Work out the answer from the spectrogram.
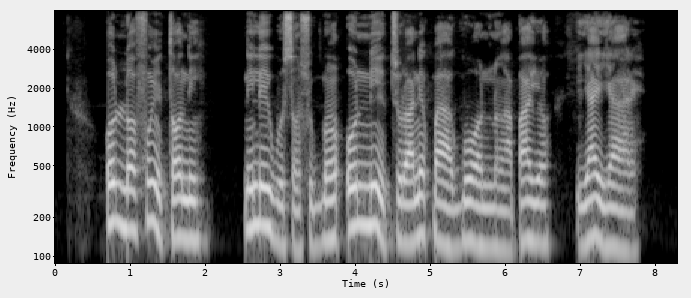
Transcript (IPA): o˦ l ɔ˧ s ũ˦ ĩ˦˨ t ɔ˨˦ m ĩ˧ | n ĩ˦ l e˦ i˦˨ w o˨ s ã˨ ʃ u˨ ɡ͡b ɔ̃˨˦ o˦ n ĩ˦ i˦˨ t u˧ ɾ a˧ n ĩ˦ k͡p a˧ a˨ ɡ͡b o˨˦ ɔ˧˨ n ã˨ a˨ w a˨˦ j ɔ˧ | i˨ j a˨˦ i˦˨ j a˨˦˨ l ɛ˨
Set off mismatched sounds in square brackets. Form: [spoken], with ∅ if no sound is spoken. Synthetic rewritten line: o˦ l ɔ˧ [f] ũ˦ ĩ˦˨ t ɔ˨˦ [n] ĩ˧ | n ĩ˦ l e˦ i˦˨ w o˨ s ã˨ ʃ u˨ ɡ͡b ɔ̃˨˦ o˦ n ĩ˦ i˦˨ t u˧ ɾ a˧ n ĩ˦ k͡p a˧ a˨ ɡ͡b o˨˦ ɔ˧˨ n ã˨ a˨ [b] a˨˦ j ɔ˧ | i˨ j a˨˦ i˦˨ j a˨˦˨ [ɾ] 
